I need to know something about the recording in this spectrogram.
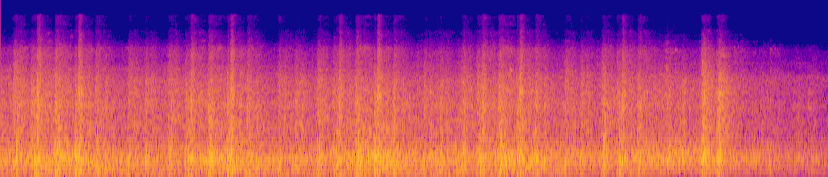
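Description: A subway train rushes past close by, its wheels clattering rhythmically over the rail joints.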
